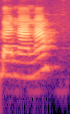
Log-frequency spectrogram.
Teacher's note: in the word banana, the second syllable is stressed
